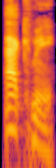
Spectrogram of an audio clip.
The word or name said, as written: acme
